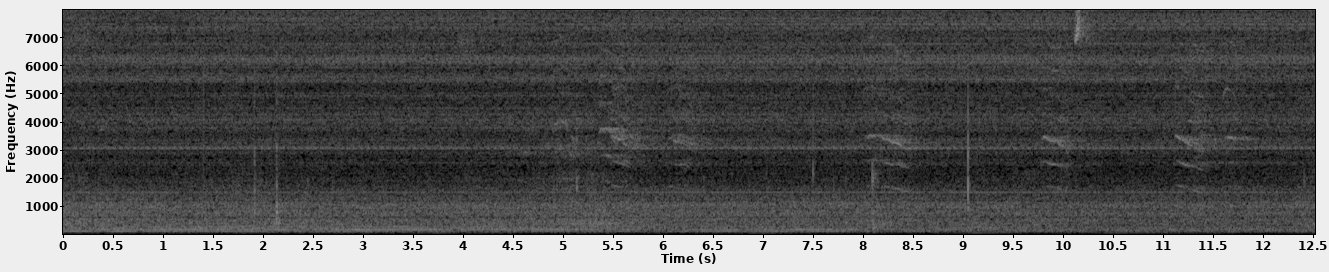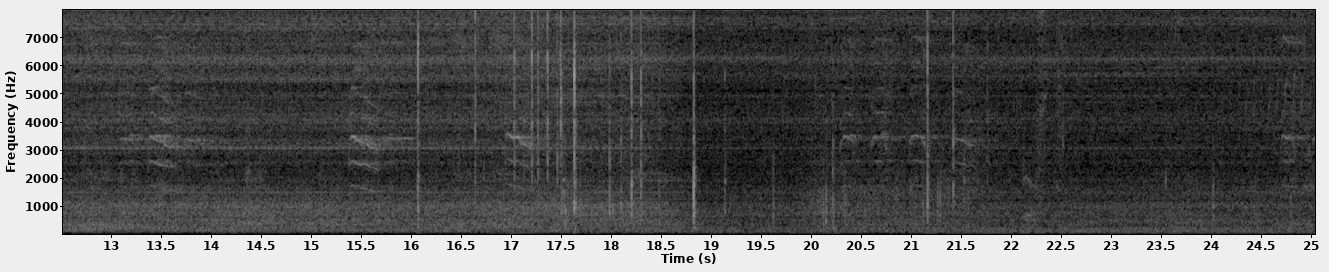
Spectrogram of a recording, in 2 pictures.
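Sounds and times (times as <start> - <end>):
woodland background hiss: 0.0 - 25.0
small bird chirping: 9.8 - 10.4, 16.9 - 17.5, 20.3 - 21.8
sharp clicks and snaps: 16.0 - 20.3.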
